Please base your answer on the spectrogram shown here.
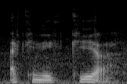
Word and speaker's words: echinacea: And then I've got some echinacea.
